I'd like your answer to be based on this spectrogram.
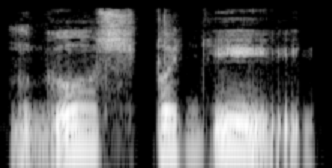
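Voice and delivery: frightened, fearful mutter, soft and high. Reading a novel aloud, a woman reacts to news of a murder with a frightened mutter. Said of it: "испуганно пробормотала женщина".

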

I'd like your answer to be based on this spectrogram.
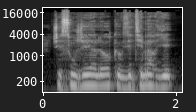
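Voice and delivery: brusque. Narrator reads a woman's remark to Fernand, said brusquely. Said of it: "dit-elle brusquement".

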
